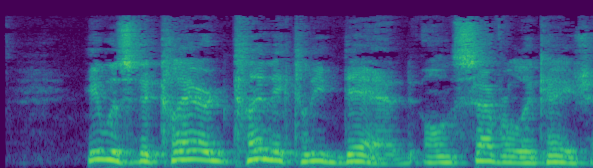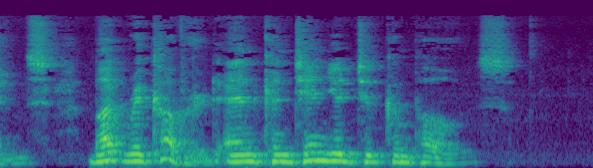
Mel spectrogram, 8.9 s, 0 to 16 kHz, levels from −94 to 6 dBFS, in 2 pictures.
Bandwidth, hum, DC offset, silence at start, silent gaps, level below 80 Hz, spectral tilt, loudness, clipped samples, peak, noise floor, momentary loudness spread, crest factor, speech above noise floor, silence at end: 11.5 kHz; none; under 0.1%; 0.65 s; none; -58 dBFS; -5 dB/octave; -19 LUFS; under 0.1%; -2 dBFS; -62 dBFS; 11 LU; 18 dB; 42 dB; 0.6 s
